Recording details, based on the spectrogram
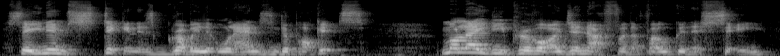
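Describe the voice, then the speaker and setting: Woman putting on a gruff, bullying male castle guard. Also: on the low side, lively intonation, fairly quick. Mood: scornful. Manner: rough uneducated grammar, contemptuous.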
